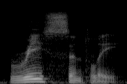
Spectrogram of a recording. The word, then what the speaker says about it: recently: used as an adjective both of them have the accent on the first syllable I don't know why but most of my students will put the accent on the second syllable not correct so recent recently but once the woman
